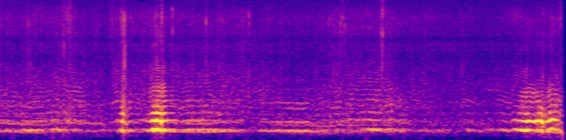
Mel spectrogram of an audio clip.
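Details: Inside a beehive, honey bees produce a thick constant hum with several parallel overtones; a loud swell rises midway through the second second and the buzzing strengthens again at the close.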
